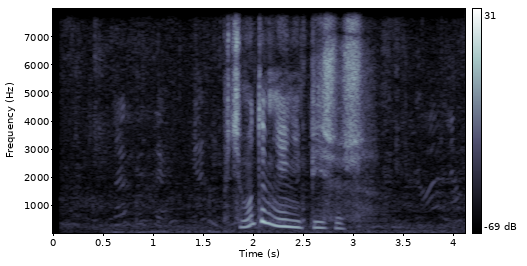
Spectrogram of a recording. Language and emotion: Russian, neutral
